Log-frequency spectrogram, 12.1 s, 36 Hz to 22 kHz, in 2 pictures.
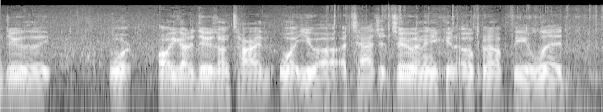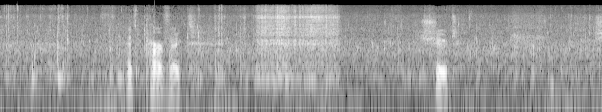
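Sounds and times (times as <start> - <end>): water splashing from plastic trap: 2.8 - 9.5.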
